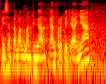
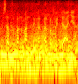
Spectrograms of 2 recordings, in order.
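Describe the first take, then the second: First: Background noise is suppressed behind the voice. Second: Background noise is audible behind the voice. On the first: "sekarang fitur noise reduction-nya udah nyala" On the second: "sekarang fitur noise reduction-nya sudah mati"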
